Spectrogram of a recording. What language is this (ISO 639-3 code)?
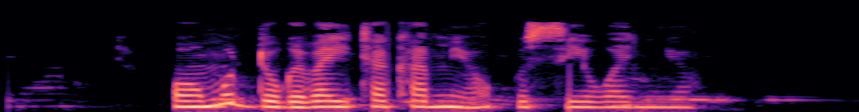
lug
